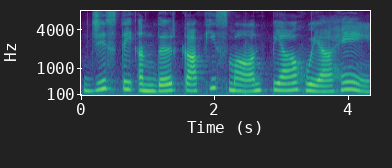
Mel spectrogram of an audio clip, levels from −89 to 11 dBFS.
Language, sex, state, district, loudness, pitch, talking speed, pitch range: Punjabi, female, Punjab, Kapurthala, -16 LUFS, 230 Hz, 110 wpm, 210-250 Hz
